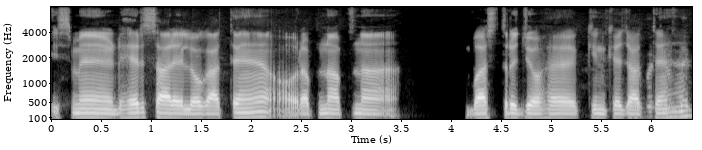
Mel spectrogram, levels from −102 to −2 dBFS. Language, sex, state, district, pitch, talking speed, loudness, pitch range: Hindi, male, Bihar, Lakhisarai, 105 Hz, 140 wpm, -18 LUFS, 105-110 Hz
